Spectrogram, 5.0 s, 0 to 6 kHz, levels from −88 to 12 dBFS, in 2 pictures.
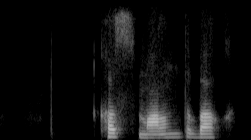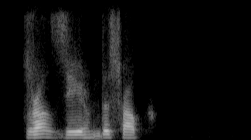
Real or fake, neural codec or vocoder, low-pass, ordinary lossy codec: fake; codec, 16 kHz in and 24 kHz out, 0.9 kbps, LongCat-Audio-Codec, fine tuned four codebook decoder; 5.4 kHz; Opus, 16 kbps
